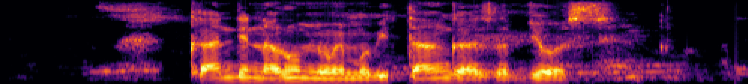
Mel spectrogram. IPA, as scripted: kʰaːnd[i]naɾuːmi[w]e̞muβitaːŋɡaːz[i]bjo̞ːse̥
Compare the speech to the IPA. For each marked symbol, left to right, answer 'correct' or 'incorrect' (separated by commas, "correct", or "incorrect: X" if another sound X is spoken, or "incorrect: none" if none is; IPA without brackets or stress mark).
correct, correct, incorrect: a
